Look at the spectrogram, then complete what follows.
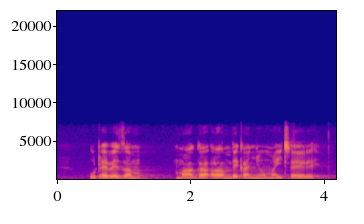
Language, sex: Venda, male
